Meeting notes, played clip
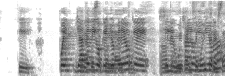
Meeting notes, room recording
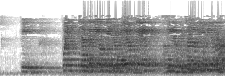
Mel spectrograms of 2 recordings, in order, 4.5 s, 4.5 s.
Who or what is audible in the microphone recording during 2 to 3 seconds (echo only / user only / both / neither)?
echo only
